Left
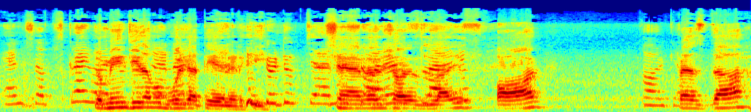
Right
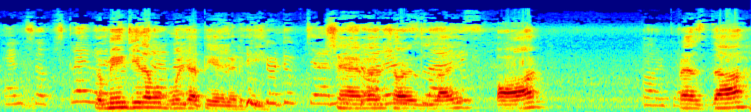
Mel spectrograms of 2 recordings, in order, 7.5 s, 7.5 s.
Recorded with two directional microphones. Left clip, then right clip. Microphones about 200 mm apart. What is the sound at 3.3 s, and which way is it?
Speech, 5° left (ahead or behind).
